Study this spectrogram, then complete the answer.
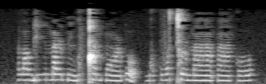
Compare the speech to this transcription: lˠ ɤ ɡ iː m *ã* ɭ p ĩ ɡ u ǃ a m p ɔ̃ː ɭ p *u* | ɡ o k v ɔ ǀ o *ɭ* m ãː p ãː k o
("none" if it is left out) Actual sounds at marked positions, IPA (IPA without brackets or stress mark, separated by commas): a, o, ɭ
